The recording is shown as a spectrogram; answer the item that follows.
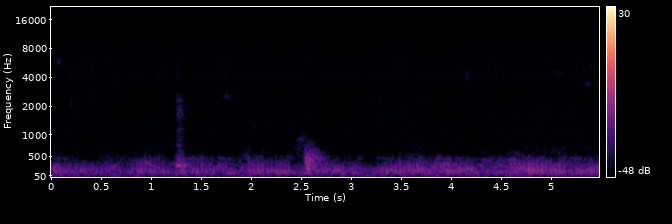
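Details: Sleepy male cat purring while being groomed by his brother; low steady rumble with soft breath-like swells, broken by a couple of brief clicks or licks.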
